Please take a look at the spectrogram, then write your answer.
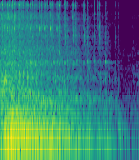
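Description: A sewing machine runs steadily while stitching a slit in a garment, a close mechanical whir that slowly fades and stops near the end, with no talking.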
